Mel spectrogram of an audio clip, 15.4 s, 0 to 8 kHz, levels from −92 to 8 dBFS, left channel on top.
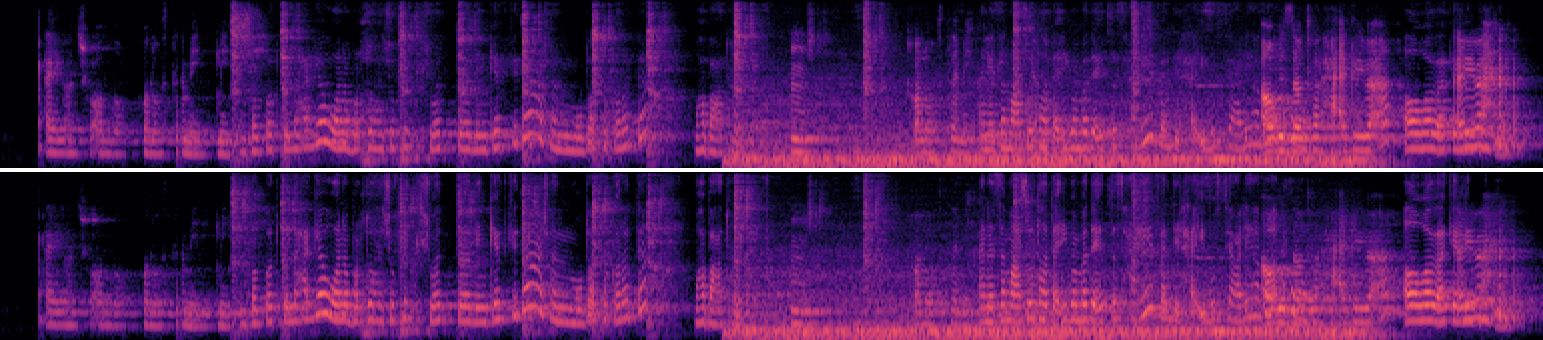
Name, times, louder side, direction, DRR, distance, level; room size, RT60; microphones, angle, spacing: voice 1, 0.5-2.5 7.9-8.2 9.1-10.7 12.6-14.0 14.6-15.2, left 3 dB, 75° left, 7 dB, 1.9 m, -35 dB
sound 1, 2.2-2.5 2.8-3.0 3.5-4.2 4.6-4.7 5.2-5.6 5.9-6.0 6.5-6.6 7.2-7.6 8.1-8.2 8.6-9.1 9.5-9.7 10.1-10.3 11.1-11.5, left 2 dB, 15° left, 7.6 m, -42 dB
voice 2, 2.4-6.5 7.0-7.5 9.8-13.1 14.0-15.1, right 3 dB, 45° right, 11 dB, 1.2 m, -33 dB
sound 2, 7.2-13.6, equal, 15° right, 5.6 m, -35 dB
27.0 x 11.5 x 9.3 m, 1.2 s
head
